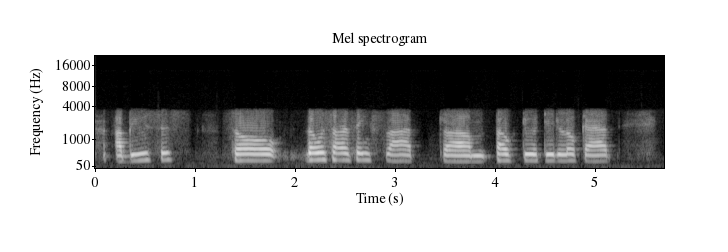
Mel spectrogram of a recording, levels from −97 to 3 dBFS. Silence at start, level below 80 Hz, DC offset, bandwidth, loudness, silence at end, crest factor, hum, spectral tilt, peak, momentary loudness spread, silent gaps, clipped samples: 0.2 s; -70 dBFS; under 0.1%; 3.8 kHz; -22 LUFS; 0.55 s; 16 dB; none; -8.5 dB/octave; -6 dBFS; 9 LU; none; under 0.1%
